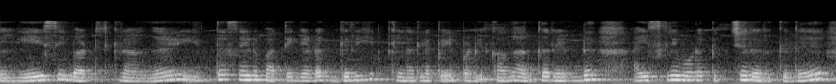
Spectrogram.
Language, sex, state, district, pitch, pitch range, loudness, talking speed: Tamil, female, Tamil Nadu, Kanyakumari, 190 Hz, 170-210 Hz, -16 LUFS, 100 wpm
